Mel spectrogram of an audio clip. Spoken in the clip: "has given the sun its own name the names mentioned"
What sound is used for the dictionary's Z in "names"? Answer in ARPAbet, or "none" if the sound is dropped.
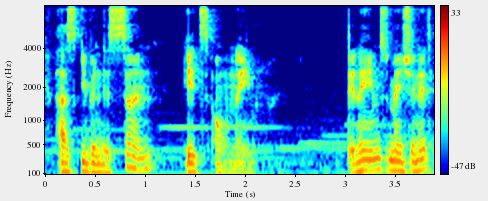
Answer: Z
